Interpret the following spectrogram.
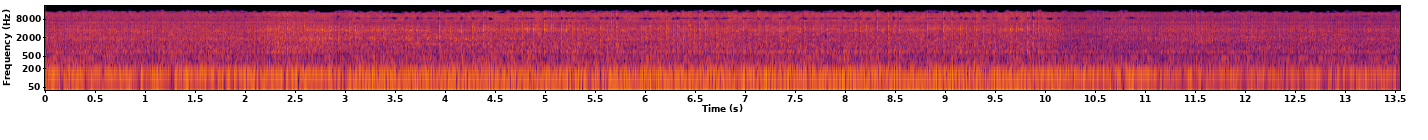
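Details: Ferguson T20 tractor, a barn find standing for 38 years, revived and taken out for its first drive, with some small leaks noted: a steady, low, even chug with no knocks or misses. It runs healthy.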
